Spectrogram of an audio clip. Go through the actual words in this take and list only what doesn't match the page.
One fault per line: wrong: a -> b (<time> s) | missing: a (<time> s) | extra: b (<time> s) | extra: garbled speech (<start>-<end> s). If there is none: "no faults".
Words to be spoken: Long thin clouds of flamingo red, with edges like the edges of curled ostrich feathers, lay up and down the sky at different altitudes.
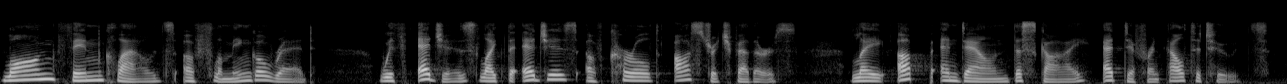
no faults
